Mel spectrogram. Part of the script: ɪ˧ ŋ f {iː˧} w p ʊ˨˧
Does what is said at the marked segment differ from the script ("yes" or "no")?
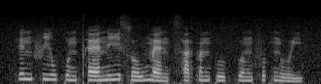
no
